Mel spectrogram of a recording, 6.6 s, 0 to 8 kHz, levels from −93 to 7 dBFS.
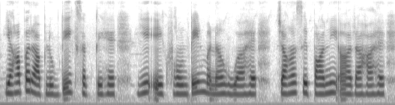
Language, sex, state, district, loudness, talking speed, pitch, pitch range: Hindi, female, Uttar Pradesh, Jyotiba Phule Nagar, -25 LUFS, 180 wpm, 220 Hz, 215-245 Hz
